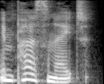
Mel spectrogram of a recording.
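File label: "impersonate", British English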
